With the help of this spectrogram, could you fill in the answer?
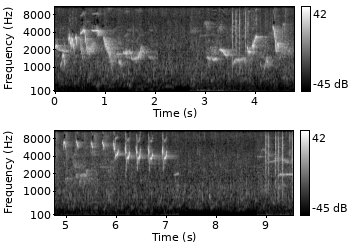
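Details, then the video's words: Song of a white-rumped shama for training, mixed with nature sounds and gurgling water: jumbled warbled phrases at first, then a quick series of sharp repeated high clicks, followed by quieter stretches of watery hiss. "Terapi Murai Malas Bunyi Dengan Pancingan Mewah Isian Terbaik"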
